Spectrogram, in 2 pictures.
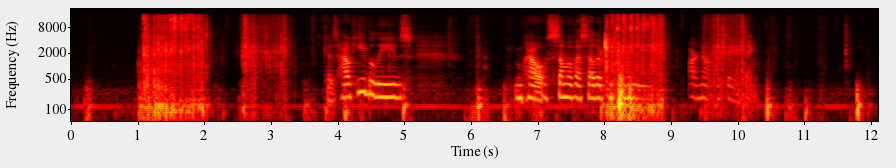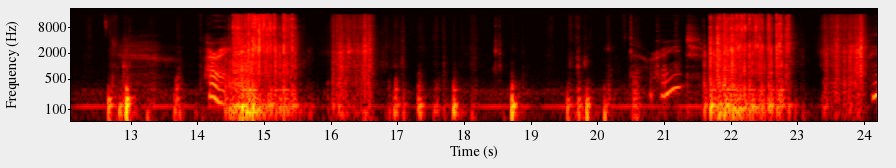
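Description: Playing cards riffle and shuffle in quick bursts close by.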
